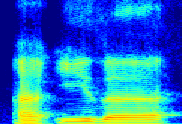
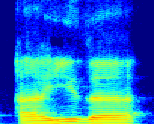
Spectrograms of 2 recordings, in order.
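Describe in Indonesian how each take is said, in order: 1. Hamzah kedua dibaca penuh dan jelas. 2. Hamzah kedua dilunakkan, hampir seperti meluncur. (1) "Dibaca jelas" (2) "maka dia harus ditasilkan aidza"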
